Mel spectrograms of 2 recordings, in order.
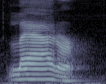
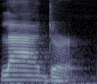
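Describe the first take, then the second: First: The middle consonant is a quick r-like tap. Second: The middle consonant is a clear d sound. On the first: "when it appears in between two vowels, it becomes a r" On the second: "Although you could say ladder"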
